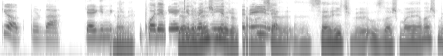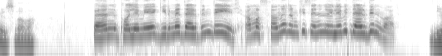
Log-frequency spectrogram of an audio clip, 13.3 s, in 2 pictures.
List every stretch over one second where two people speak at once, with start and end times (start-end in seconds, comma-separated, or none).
2.6-4.2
